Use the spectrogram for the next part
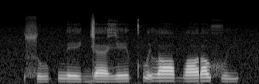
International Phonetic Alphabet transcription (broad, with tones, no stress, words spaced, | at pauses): suː˩˧pneː˧ ɟæː˧ɣeː˧˥kʷʰḛ˥ lɒː˥ bɒː˧˥ɾɒ˥xʷi˧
